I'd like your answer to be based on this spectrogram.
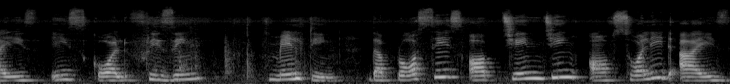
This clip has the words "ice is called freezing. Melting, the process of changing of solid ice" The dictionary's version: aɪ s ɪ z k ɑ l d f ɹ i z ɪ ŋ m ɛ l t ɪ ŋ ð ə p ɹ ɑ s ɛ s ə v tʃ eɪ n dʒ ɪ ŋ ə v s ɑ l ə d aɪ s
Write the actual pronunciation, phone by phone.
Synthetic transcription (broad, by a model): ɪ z ɪ z k ɑ l d f ɹ i z ɪ ŋ m ɛ l t ɪ ŋ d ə p ɹ ɑ s ɛ s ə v tʃ eɪ n dʒ ɪ ŋ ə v s ɑ l ə d aɪ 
